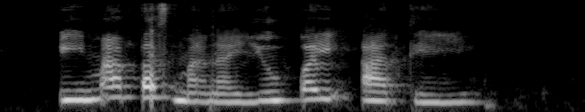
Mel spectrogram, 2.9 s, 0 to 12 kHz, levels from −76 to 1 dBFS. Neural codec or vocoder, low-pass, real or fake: codec, 24 kHz, 3 kbps, HILCodec; 10.8 kHz; fake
